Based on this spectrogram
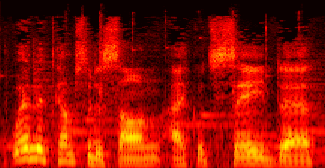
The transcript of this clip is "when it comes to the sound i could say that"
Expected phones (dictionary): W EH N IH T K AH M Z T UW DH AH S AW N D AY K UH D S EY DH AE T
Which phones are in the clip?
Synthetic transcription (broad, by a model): W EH N IH T K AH M S T UW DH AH S AW N D AY K UH D S EY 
